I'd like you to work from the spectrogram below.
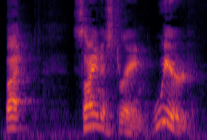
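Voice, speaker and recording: A man's voice: high voice, sing-song, slow pace, pushed and bright. Rambling sniffly man in his sixties. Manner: rambling, many fillers and restarts. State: sniffly, stuffed-up sinuses. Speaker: vlogger. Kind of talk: casual talk to camera.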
